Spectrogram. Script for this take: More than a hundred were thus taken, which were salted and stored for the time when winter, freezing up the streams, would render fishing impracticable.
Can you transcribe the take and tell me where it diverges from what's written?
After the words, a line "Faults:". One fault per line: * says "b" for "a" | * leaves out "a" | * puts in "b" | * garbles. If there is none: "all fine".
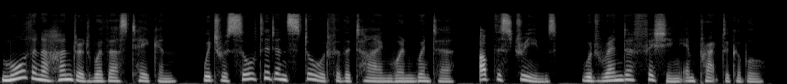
More than a hundred were thus taken, which were salted and stored for the time when winter, up the streams, would render fishing impracticable.
Faults:
* leaves out "freezing"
